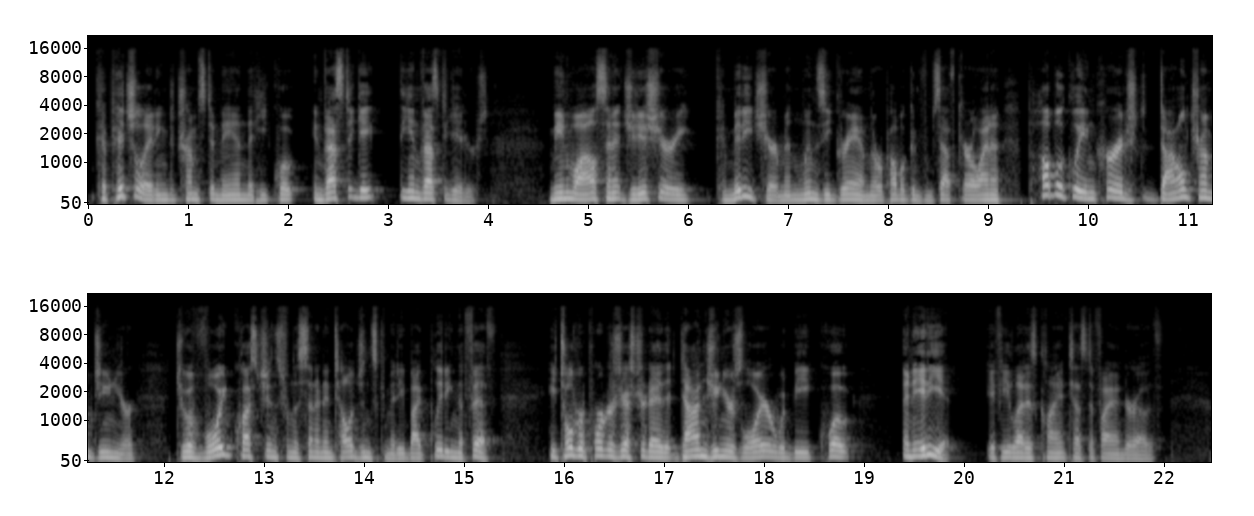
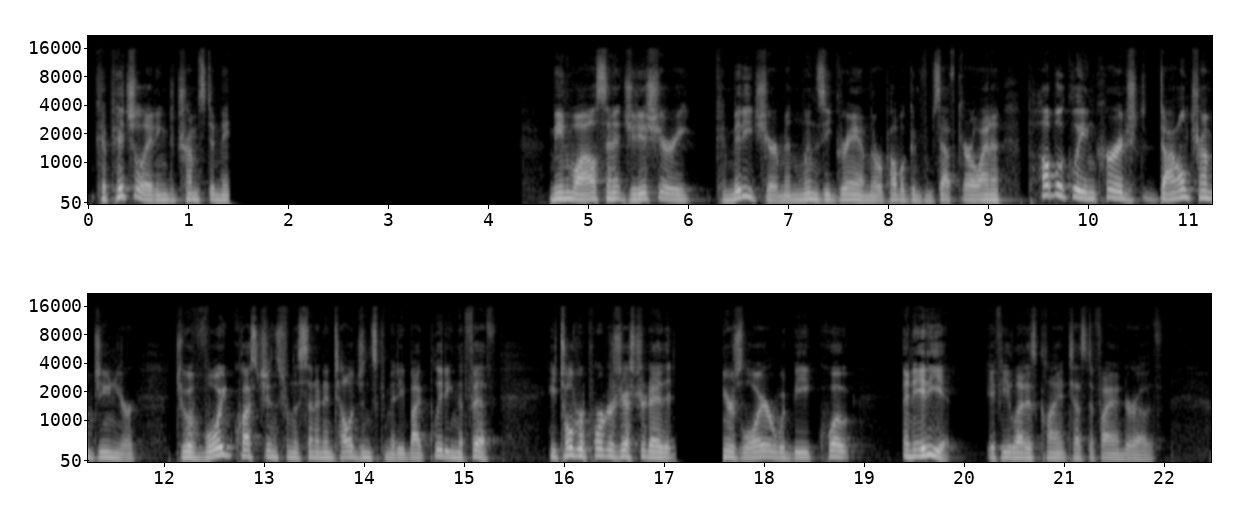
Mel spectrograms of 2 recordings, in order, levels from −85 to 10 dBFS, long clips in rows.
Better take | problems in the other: first | audio cutting out; at 1.5 s for 3 s and at 17 s

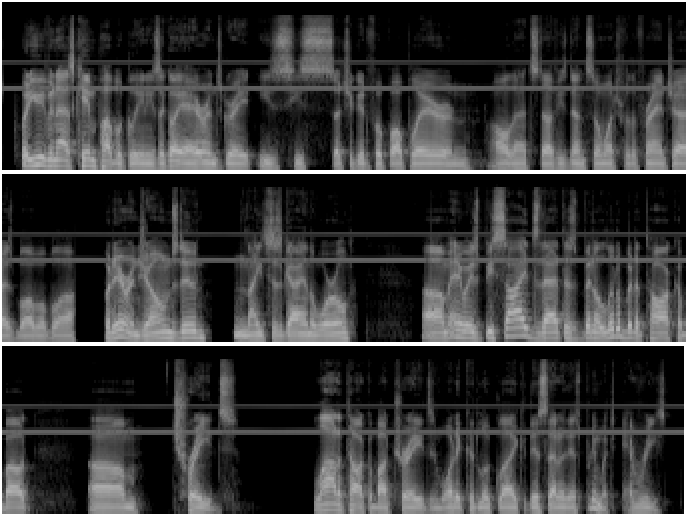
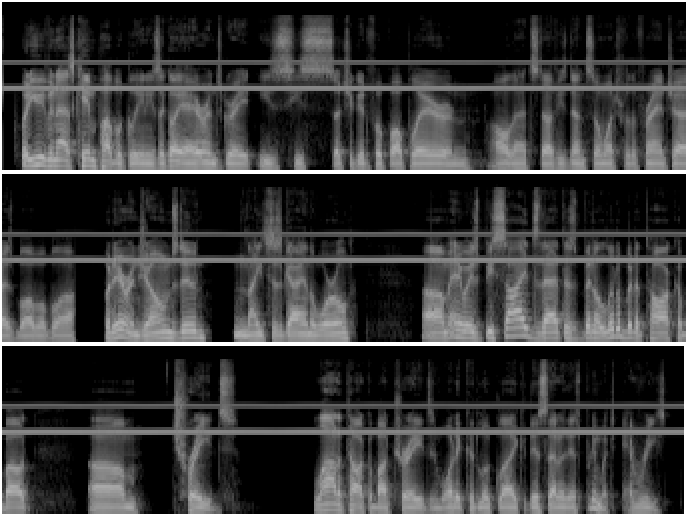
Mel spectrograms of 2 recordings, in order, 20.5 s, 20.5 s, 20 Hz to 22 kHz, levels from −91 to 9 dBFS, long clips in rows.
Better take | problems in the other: first | high-pitched whine; loud; throughout; 2.5 kHz, 6 dB below the speech; faint in the first

